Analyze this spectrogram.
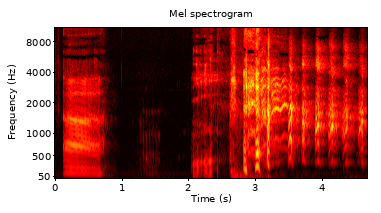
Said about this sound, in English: That was such a weak sauce burp. I know. It's an embarrassing burp.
